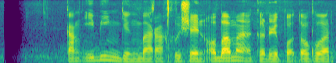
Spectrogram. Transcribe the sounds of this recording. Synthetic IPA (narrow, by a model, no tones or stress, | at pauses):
kaŋʔibɪŋd͡ʒɨŋbaɾʔak̚husɛjnʔo̰bamakɨrdipɔt̪okuar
